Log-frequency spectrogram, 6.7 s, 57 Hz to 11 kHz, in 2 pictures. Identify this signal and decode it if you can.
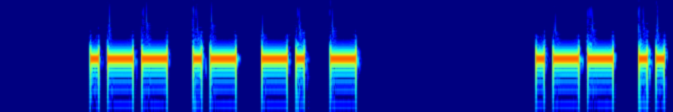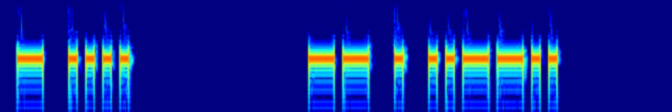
Morse code, heard as a keyed tone, about 28 wpm, 700 Hz. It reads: WANT WITH ME?
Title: 3x Word-Spacing - Sentences from Top 200 Words - 28wpm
